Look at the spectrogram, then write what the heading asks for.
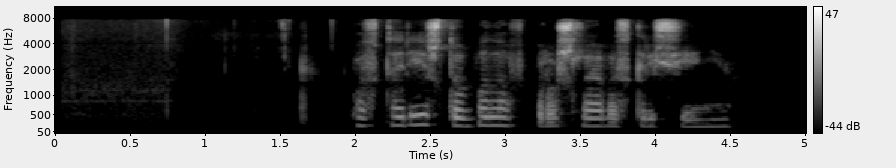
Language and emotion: Russian, neutral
